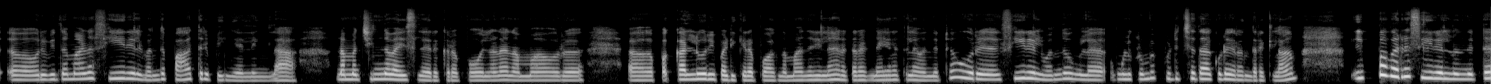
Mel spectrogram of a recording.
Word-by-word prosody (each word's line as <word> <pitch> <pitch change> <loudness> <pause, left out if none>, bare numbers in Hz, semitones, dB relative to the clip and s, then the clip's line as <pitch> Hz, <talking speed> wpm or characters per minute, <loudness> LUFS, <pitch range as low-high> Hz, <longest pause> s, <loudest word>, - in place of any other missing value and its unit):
அ - - +1 0.2
ஒரு 220 +1 0
விதமான 250 +3 0 0.2
சீரியல் 270 -3 +1
வந்து 215 +4 -3
பார்த்துருப்பீங்க 220 -5 -3
இல்லேங்களா! 180 +1 -4 0.5
நம்ம 230 0 +3
சின்ன 240 +1 -1
வயசுல 215 -1 0
இருக்கிறப்போ, 185 0 -5
இல்லன்னா 195 +2 -1
நம்ம 190 0 -4 0.3
ஒரு 190 0 -2 0.6
அ - - 0 0.3
ப - - +1 0.2
கல்லூரி 235 +1 +5
படிக்கிறப்போ, 195 -1 -1
அந்த 185 0 -5
மாதிரிலாம் 205 +3 0
இருக்கிற 200 -1 -2 0.2
நேரத்தில 210 0 -2
வந்துட்டு, 190 +11 -4 0.2
ஒரு 245 -3 +4 0.3
சீரியல் 280 -4 +3
வந்து 230 +5 -1
உங்கள 220 -3 -1 0.3
உங்களுக்கு 240 0 -2
ரொம்ப 285 +4 -2
பிடிச்சதா 255 0 +1
கூட 245 - +2
இருந்திருக்கலாம். 195 +3 -3 0.7
இப்ப 420 +10 +6
வர 360 0 +6 0.2
சீரியல் 280 -4 +5
வந்துட்டு 240 +4 +2
225 Hz, 145 wpm, -19 LUFS, 195-250 Hz, 0.7 s, இப்ப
